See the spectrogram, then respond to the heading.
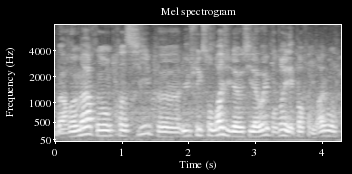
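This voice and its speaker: A man's voice: medium pitch, fast, mellow. A man chatting casually as co-commentator on a game, explaining and riffing. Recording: slightly distant mic, background noise.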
